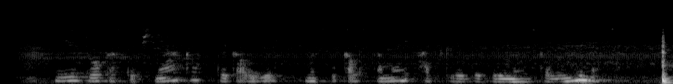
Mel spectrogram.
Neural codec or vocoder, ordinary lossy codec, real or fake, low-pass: none; MP3, 48 kbps; real; 5.4 kHz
